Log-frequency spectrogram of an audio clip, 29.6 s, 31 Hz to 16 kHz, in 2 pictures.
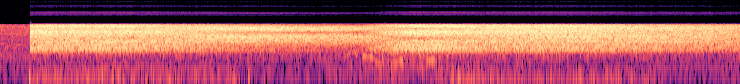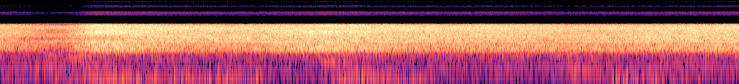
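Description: Digital data burst of the Cuban HM01 number station heard over a shortwave receiver in AM: an even, dense hiss confined to a narrow band, in the RDFT multi-carrier data mode HM01 uses between its voice groups. It starts abruptly about half a second in and dips twice with shortwave fading, around a quarter and halfway through.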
